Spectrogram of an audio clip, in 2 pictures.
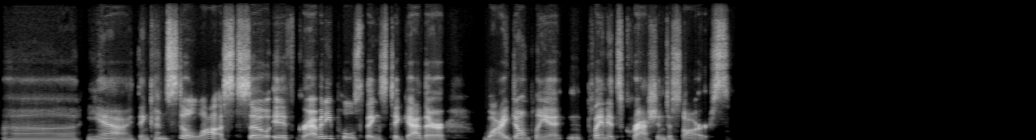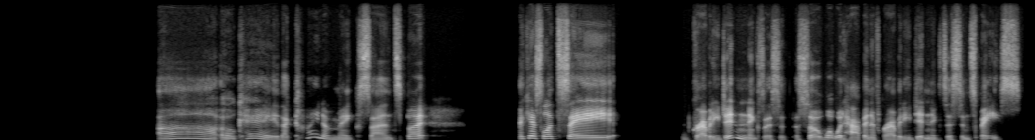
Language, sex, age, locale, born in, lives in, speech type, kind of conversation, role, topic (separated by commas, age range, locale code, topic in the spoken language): English, female, 35-39, en-US, United States, United States, read, expert-assistant, asker, How does gravity affect objects in space?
